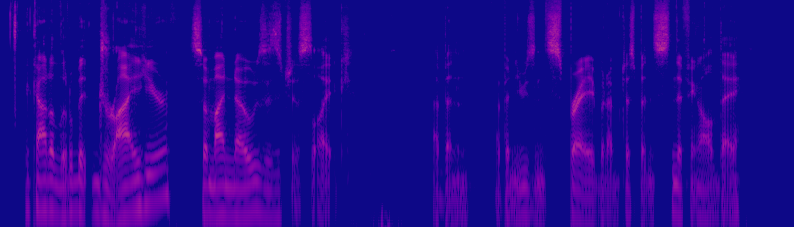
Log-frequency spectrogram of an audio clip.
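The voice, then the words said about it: Stuffy, nasal voice. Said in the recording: “extra stuffy today or like nasally”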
